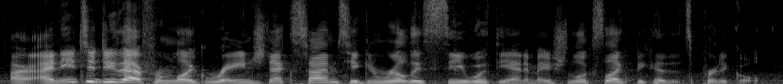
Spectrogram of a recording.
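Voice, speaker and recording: Excitable young woman gaming on stream, voice swings all over, reads chat out. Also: medium pitch, very fast, soft background music. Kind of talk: live gameplay stream chat.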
